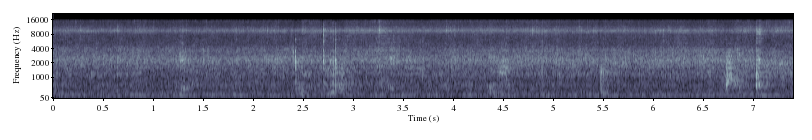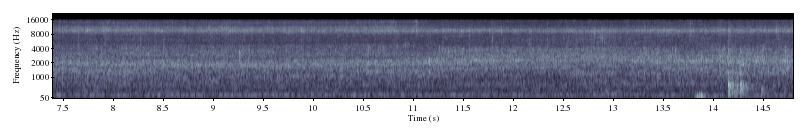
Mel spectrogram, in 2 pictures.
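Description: Curry sizzling in a frying pan as it is stirred with a spatula, with a steady hiss and scattered clicks and scrapes of the spatula against the pan.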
